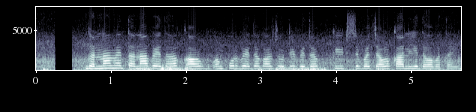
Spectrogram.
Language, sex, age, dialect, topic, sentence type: Bhojpuri, female, 18-24, Southern / Standard, agriculture, question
